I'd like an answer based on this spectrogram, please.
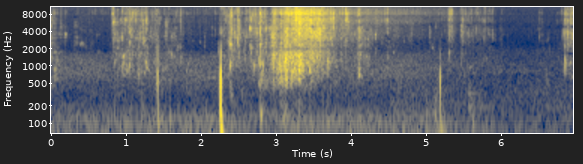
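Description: Hooked speckled trout splashing and thrashing at the surface beside a boat hull, with a burst of splashing about three seconds in. A sharp knock a little over two seconds in is the loudest sound, with fainter knocks before and after.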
